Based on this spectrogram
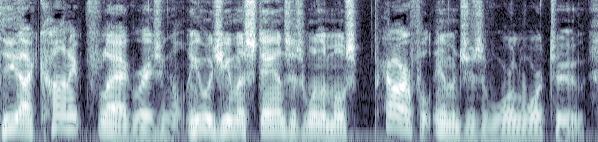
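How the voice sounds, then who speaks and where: Hardly pausing, a man talks at a moderate pace in a normal speaking voice, fairly high-pitched with lively intonation. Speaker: podcast host. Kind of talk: podcast intro narration.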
